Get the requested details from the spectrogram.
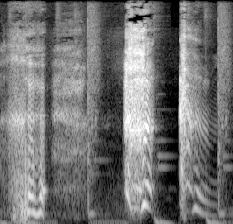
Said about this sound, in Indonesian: sebelum aku uh, panjang lebar nih ya tentang ngembaliin semangat kerja, aku boleh batuk dulu nggak?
